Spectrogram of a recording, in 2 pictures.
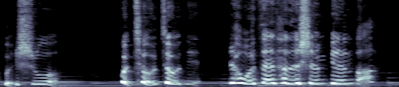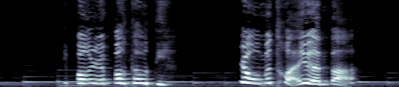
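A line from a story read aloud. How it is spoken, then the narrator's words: Crying, pleading. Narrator (Chinese): 香妃往后缩着，哭求鬼叔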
